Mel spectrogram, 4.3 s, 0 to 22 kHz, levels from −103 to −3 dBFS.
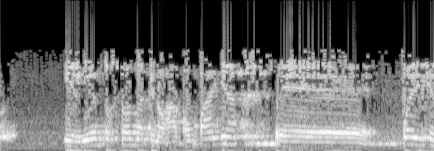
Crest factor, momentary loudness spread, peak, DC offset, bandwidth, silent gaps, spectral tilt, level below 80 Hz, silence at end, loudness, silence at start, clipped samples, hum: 10 dB; 6 LU; 0 dBFS; under 0.1%; 11.5 kHz; none; -5.5 dB/octave; -40 dBFS; 0 s; -10 LUFS; 0 s; 0.2%; none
